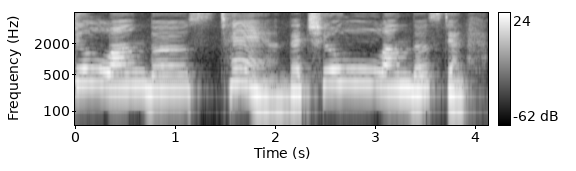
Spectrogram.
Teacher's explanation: é no L que você liga com understand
